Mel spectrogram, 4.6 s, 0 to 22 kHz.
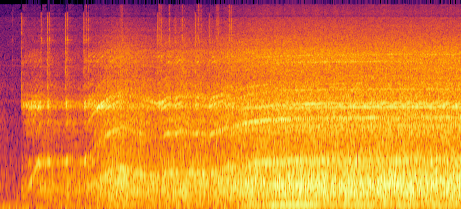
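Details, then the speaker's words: Yamaha R1 2009–2014 radiator fan, ignition on, triggered by grounding the black wire of a manual switch mod (keeping auto trigger): fan whirs up, steady even whoosh, no scraping; works properly. "On entend bien la soufflerie, tout fonctionne, on enlève."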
